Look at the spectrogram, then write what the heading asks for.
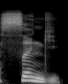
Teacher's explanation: Esse an não são duas letras independentes soando, é uma ressonância nasal única. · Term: dígrafo vocálico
